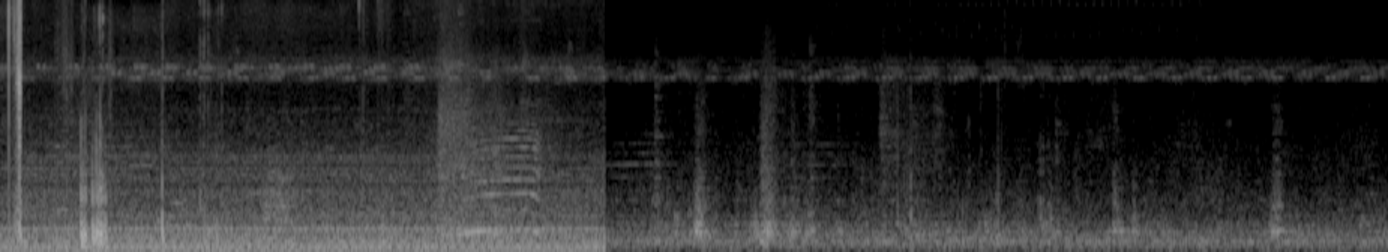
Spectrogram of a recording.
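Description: Insects chirring steadily at a high pitch. For the first eight seconds a low hum sits under it, with a few sharp clicks near the start and a short rising pitched call around six seconds in. The hum drops away at a sudden cut, leaving the insect chirring alone and quieter.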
